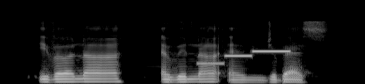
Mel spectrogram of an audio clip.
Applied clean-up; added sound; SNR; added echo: classical method Wiener filter.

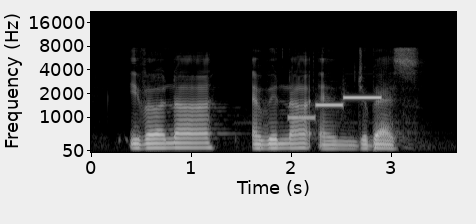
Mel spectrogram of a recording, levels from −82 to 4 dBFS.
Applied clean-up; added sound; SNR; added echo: none; Telephone; 0 dB; none.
